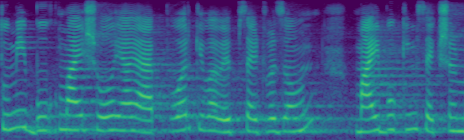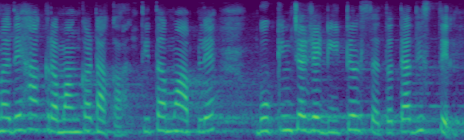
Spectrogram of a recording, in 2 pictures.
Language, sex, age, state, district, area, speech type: Marathi, female, 18-30, Maharashtra, Ahmednagar, urban, spontaneous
